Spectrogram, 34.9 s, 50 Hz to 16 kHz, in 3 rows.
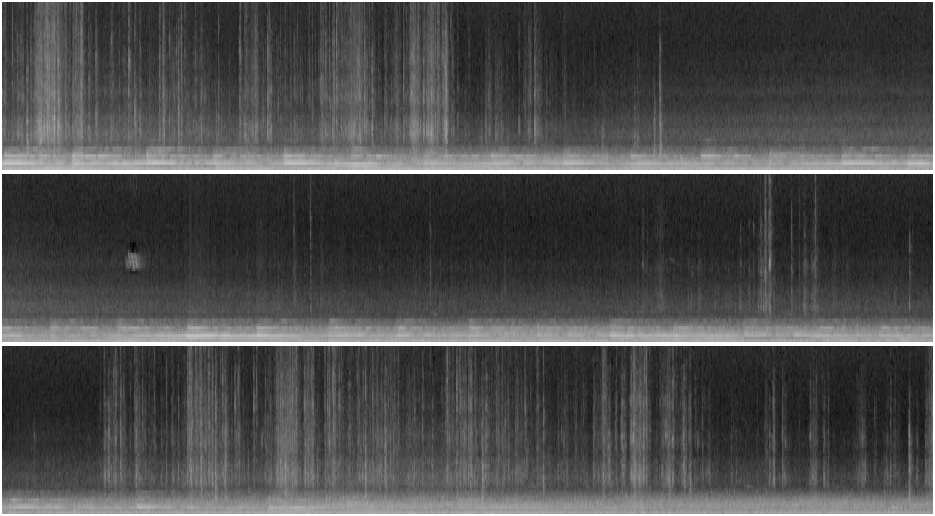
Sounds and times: rustling leftovers from a construction site 0:00.0 - 0:08.4
Distant bells 0:00.0 - 0:32.9
rustling leftovers from a construction site 0:19.5 - 0:23.0
rustling leftovers from a construction site 0:24.4 - 0:34.9

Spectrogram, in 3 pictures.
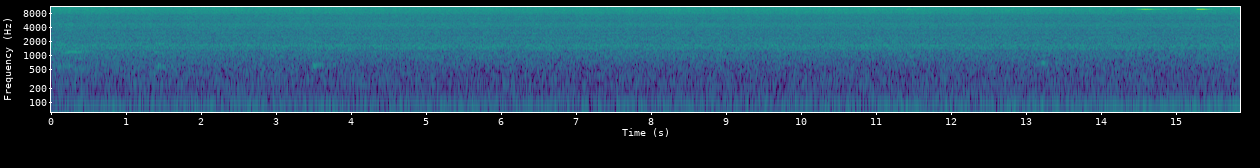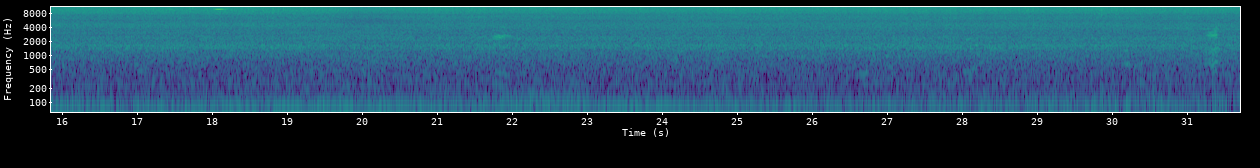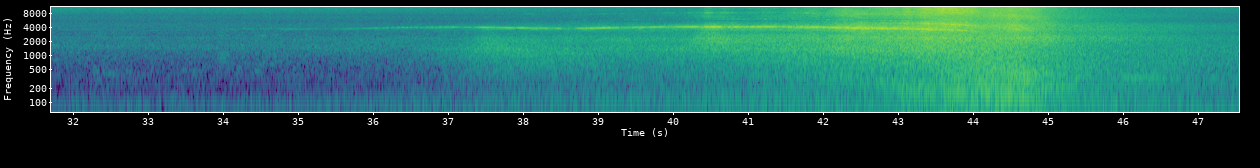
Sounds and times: Traffic Sound 0:33.7 - 0:47.5
Aircraft flying through 0:34.2 - 0:47.5

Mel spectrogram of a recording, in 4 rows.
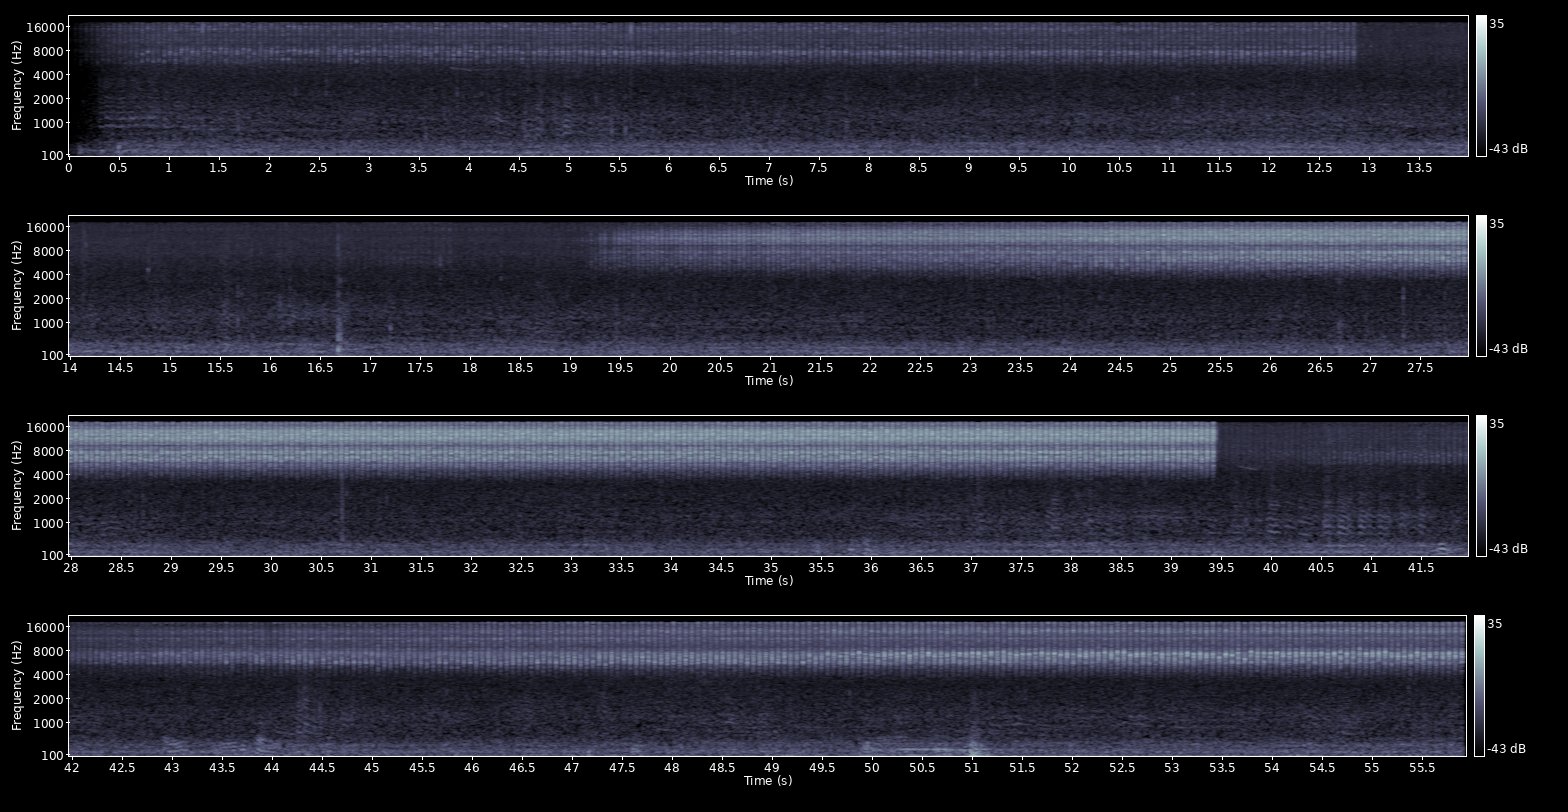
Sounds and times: insects on a meadow 0:00.0 - 0:55.9

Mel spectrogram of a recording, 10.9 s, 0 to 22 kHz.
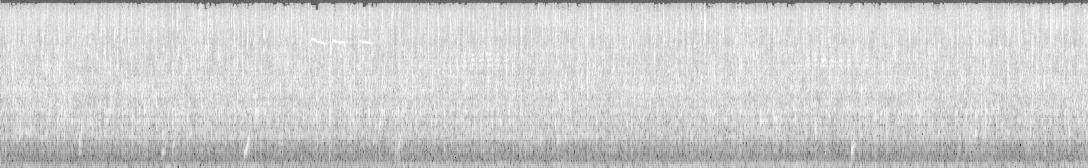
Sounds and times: Water from ditch drains into canal pipe 0:00.0 - 0:10.8

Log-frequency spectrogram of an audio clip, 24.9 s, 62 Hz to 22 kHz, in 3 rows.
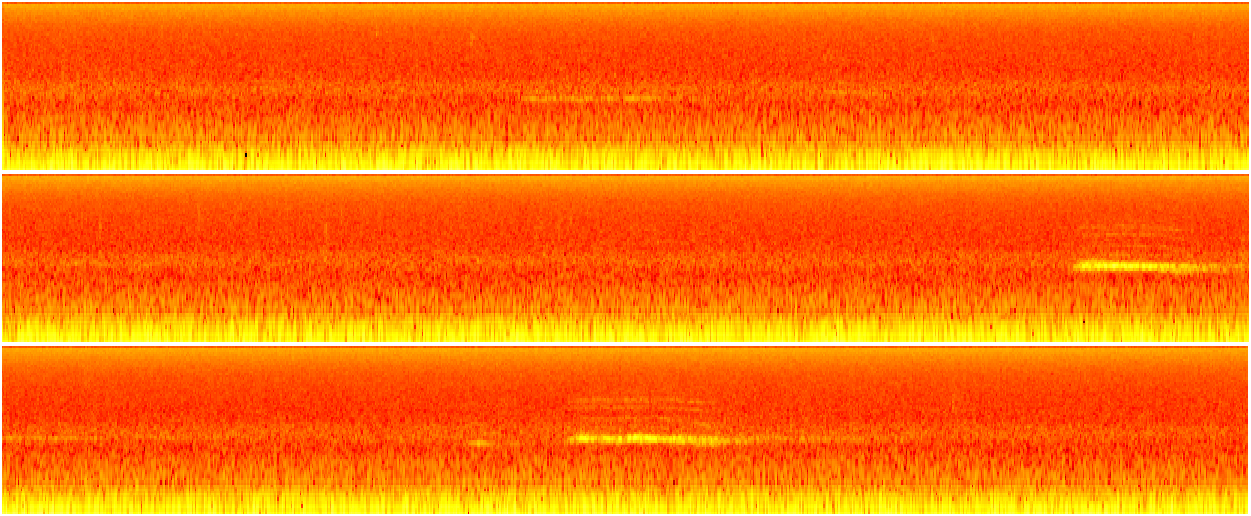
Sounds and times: owls are calling 0:03.2 - 0:04.8
owls are calling 0:15.4 - 0:17.4
owls are calling 0:19.6 - 0:22.7

